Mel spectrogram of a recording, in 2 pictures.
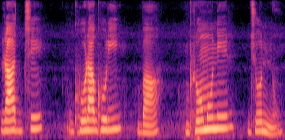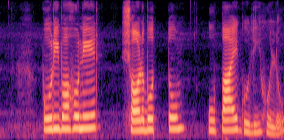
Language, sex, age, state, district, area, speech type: Bengali, female, 18-30, West Bengal, Howrah, urban, spontaneous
